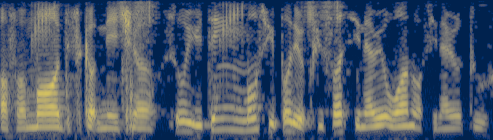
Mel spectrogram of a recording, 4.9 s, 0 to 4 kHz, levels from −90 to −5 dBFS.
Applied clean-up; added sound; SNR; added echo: classical method spectral subtraction.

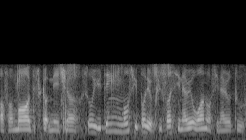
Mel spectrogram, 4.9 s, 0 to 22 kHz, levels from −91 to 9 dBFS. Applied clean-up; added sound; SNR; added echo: none; Fart; 13 dB; none.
